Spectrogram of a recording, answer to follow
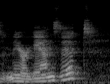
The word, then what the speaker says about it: Narragansett: I guess the way to pronounce it is Narragansett.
